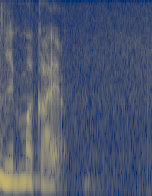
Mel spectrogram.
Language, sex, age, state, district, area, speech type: Telugu, female, 60+, Telangana, Hyderabad, urban, spontaneous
